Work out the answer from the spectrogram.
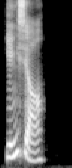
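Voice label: "ying3 xiang3", Mandarin Chinese; HSK3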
